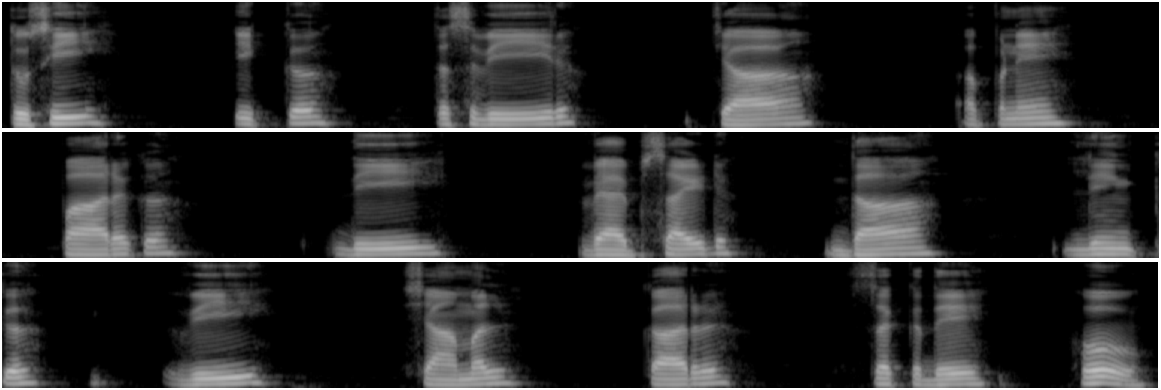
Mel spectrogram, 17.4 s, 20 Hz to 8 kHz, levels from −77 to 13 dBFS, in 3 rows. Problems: background sounds at intervals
